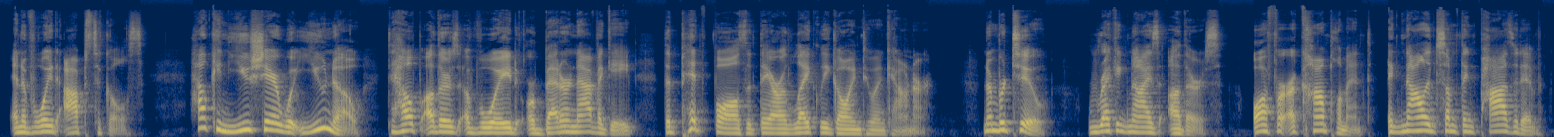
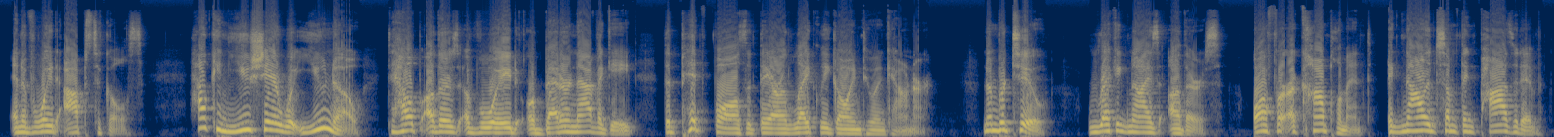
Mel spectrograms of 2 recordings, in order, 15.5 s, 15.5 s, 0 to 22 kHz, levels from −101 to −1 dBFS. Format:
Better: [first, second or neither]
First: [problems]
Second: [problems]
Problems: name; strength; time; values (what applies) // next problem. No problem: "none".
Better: first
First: none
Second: distortion; slight; 7% of the sound clipped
